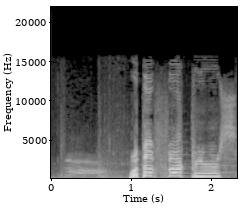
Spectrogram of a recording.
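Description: A man groans loudly in pain.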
